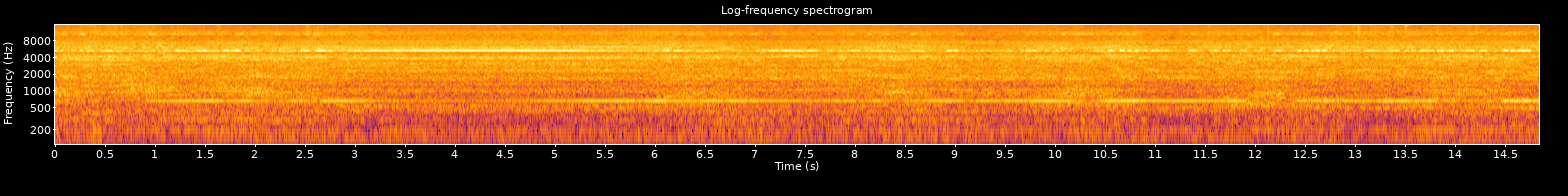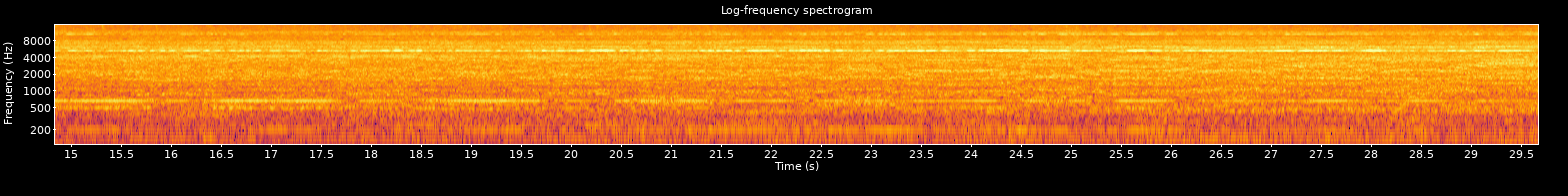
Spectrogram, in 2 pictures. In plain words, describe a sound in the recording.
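A carpet cleaning machine whirs steadily and loudly.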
